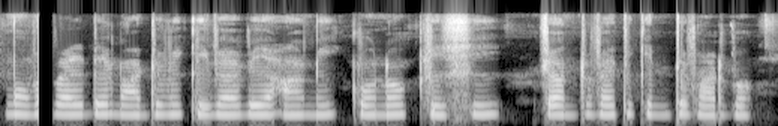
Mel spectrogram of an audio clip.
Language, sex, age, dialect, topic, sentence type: Bengali, female, 18-24, Rajbangshi, agriculture, question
